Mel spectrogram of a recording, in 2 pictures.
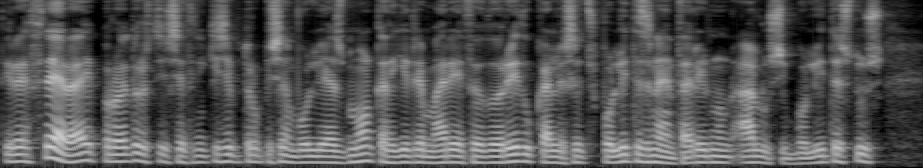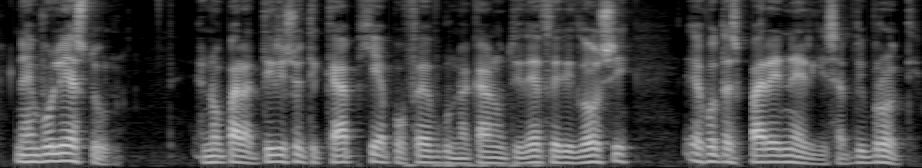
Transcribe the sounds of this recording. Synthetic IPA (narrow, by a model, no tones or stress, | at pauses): t̪iðe̞ft̪e̞ɾɐipɾo̞e̞ðɾo̞st̪ise̞θnicise̞pit̪ɾo̞pise̞ɱvo̞liɐzmo̞ŋkɐθiʝit̪ɾiɐmɐɾiɐθe̞oðo̞ɾiðukɐlese̞t̪u̥spo̞lit̪e̞znɐe̞nθɐɾinunɐ̰lusimbo̞lit̪e̞st̪uznɐe̞ɱvo̞liɐst̪ṵn | e̞nopɐɾɐt̪iɾiso̞t̪ikɐpçiɐpo̞fe̞vɣunːɐkɐnunt̪iðe̞ft̪e̞ɾiðo̞si | e̞xo̞nd̪ɐspɐɾe̞ne̞ɾʝiesɐpo̞t̪ibɾo̞t̪i̥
